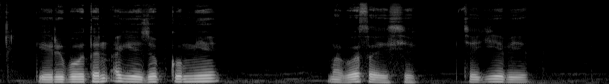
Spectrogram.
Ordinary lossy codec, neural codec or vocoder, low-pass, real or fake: none; none; 19.8 kHz; real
